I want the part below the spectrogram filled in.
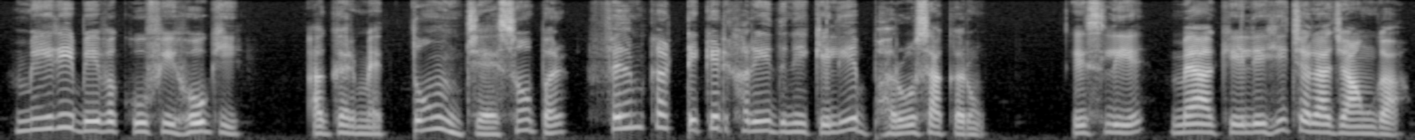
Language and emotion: Hindi, disgusted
